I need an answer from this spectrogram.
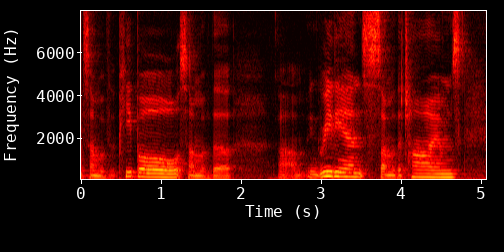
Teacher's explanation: Within this phrase, the word some is the one that's going to be stressed.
